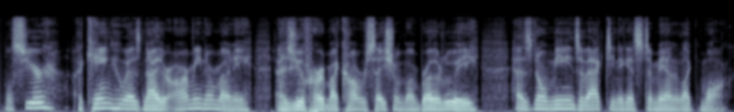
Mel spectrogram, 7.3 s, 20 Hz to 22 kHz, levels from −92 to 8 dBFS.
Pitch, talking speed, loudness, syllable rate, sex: 130 Hz, 235 wpm, -17 LUFS, 6.0 syllables/s, male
